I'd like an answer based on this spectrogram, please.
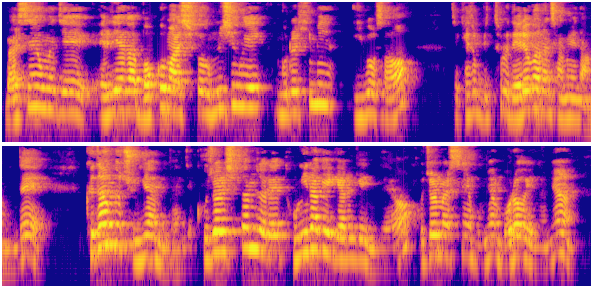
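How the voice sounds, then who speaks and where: A woman's voice: on the low side, animated, fast, warm tone, echoey room. A woman pastor preaching a sermon in church in an earnest, conversational way, asking rhetorical questions.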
